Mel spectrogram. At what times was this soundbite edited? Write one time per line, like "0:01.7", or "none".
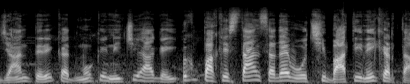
0:01.9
